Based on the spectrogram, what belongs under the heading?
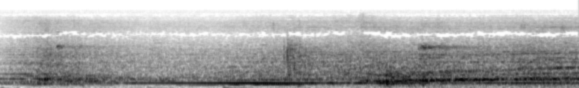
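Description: A forklift truck runs steadily in a spirit store warehouse in Middleton holding casks: a continuous mechanical engine drone with a constant low hum, a few brief whining swells and rattles, and no voices.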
